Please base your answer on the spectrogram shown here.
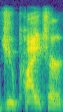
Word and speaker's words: Jupyter: have written or getting to Jupiter or sometimes pronounced jupyter notebooks which are in an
